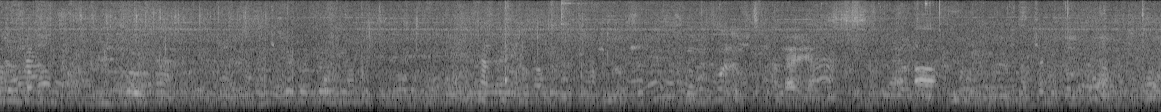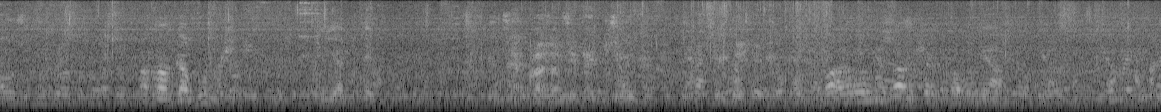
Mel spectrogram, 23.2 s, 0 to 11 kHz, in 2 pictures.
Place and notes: {"title": "Bytom, Poland - Chat and trade off the market", "date": "2015-08-10 11:16:00", "description": "People hanging around, chatting and trading in a no-vending zone. Binaural recording.", "latitude": "50.35", "longitude": "18.92", "altitude": "276", "timezone": "Europe/Warsaw"}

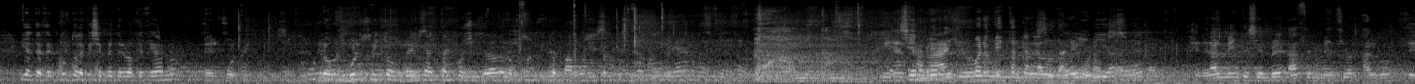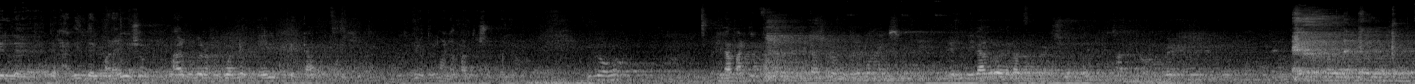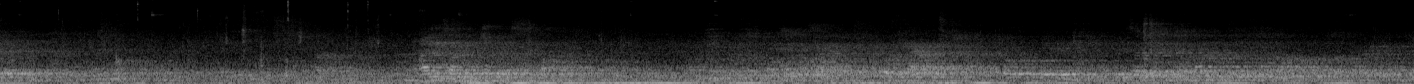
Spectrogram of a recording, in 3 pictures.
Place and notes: {"title": "Leuven, Belgique - Leuven church", "date": "2018-10-13 11:45:00", "description": "Tourist guidance in spanish, inside the Leuven church.", "latitude": "50.88", "longitude": "4.70", "altitude": "39", "timezone": "Europe/Brussels"}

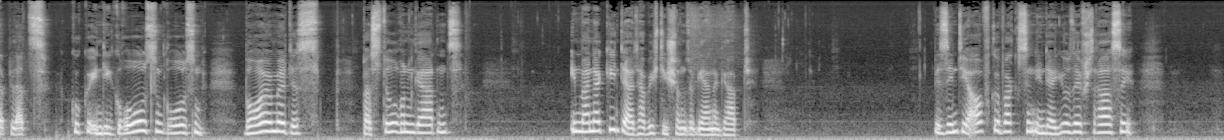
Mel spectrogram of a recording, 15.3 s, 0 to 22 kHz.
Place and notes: {"title": "Josef Str, Hamm, Germany - Mein Fensterplatz...", "date": "2014-08-17 18:35:00", "description": "Irmgard Fatheuer sits with us at her favorite window place overlooking the huge trees in the garden behind the church. Irmgard was born in this house in 1926 and has lived here ever since. Listening to the birds and the wind in the trees, she tells us about the sounds she can still hear in her memory, like her father working in the bakery downstairs… One sound features strongly, and comes in live… (it’s the traditional call for the prayer called “Angulus” in the Catholic Church; it rings at 7am, 12 noon and 7 pm)\nWir sitzen mit Irmgard Fatheuer an ihrem Fensterplatz und blicken in die grossen Bäume des Kirchgartens. Irmgard ist 1926 in diesem Haus geboren… Geräusche aus der Erinnerung mischen sich ins Jetzt. Es gibt unendlich viel zu erzählen…\nrecordings and more info:", "latitude": "51.67", "longitude": "7.80", "altitude": "64", "timezone": "Europe/Berlin"}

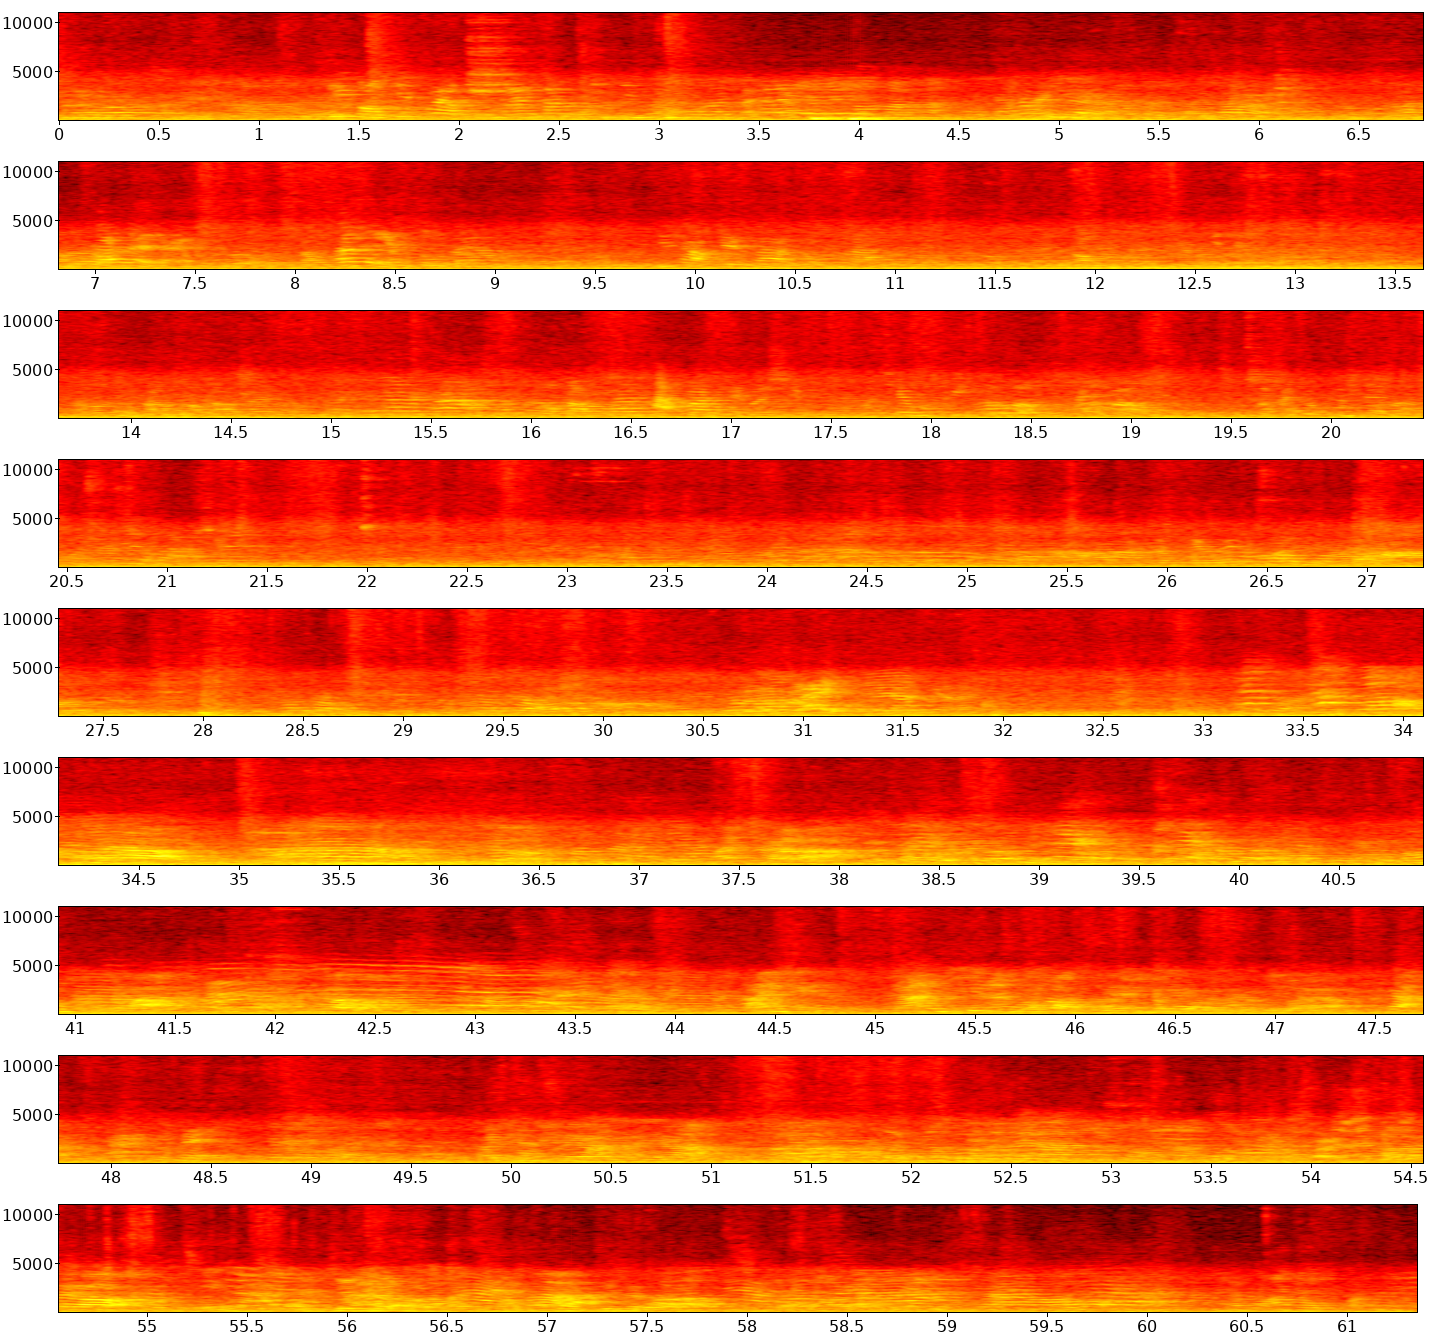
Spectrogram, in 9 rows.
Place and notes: {"title": "南庄公有零售市場, Miaoli County - In the public retail market", "date": "2017-09-15 09:03:00", "description": "In the public retail market, traffic sound, Traditional market, Binaural recordings, Sony PCM D100+ Soundman OKM II", "latitude": "24.60", "longitude": "121.00", "altitude": "221", "timezone": "Asia/Taipei"}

